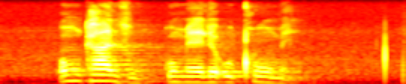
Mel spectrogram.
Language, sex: Zulu, male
